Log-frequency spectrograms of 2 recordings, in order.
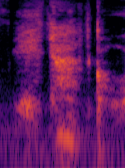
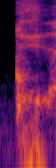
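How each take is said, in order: First: Barely audible, much softer whisper; faint whisper. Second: Hushed, dreamy whisper of admiration. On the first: To the stream, repeating her awe, fading whisper. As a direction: let it fade to almost nothing. Swooning over the stallion. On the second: To the stream, swooning over the stallion, whispered. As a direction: breathe it out like you're in awe. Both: Real, not acted.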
